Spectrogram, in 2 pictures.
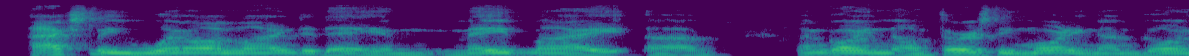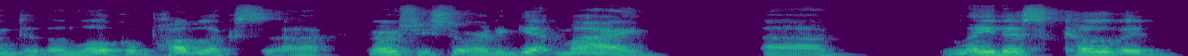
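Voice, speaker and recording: With audible room echo, a man talks at a fairly slow pace and medium pitch with fairly even intonation. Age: 70s. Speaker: professor. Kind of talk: lecture. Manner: informal.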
